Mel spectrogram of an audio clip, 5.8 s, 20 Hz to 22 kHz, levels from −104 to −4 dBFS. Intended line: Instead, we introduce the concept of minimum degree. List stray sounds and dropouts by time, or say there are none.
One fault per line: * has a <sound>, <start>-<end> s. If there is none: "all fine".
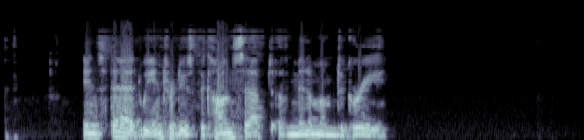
all fine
